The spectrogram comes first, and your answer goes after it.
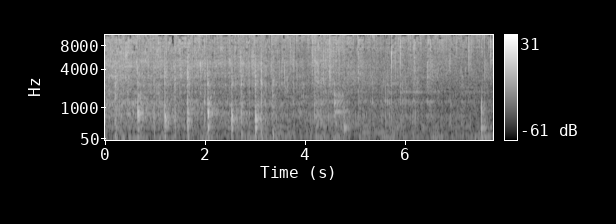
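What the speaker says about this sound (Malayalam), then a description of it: "ഇനി നമ്മളെ ക്യൂൾ നൂഡിൽ കേക്കിൻ്റെ ബാറ്റർ ഇതിലോട്ട് ഒഴിച്ചു കൊടുക്കാം" Quail egg and noodle cake batter sizzles in a buttered non-stick pan, a steady close frying hiss broken by a few sharp clicks and taps early on, with no talking.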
